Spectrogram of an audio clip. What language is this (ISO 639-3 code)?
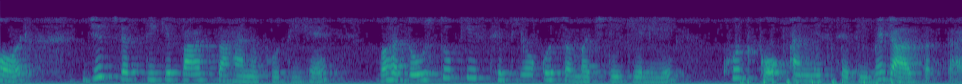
hin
